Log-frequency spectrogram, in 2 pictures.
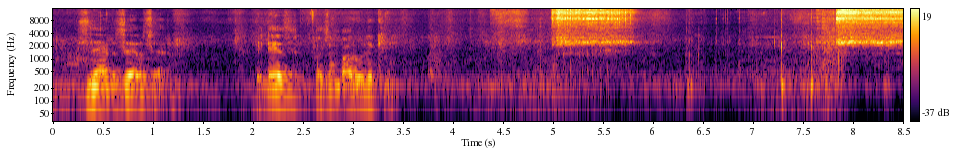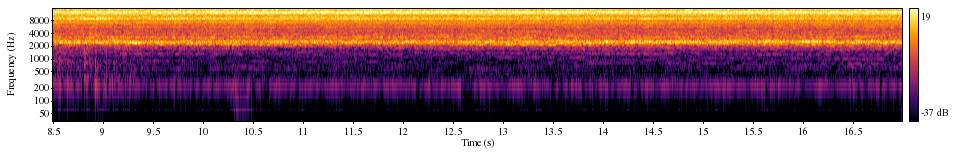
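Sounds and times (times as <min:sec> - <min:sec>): high-pitched freehub buzz: 0:05.0 - 0:06.2, 0:07.8 - 0:16.9
bicycle freehub clicking: 0:05.0 - 0:16.9.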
